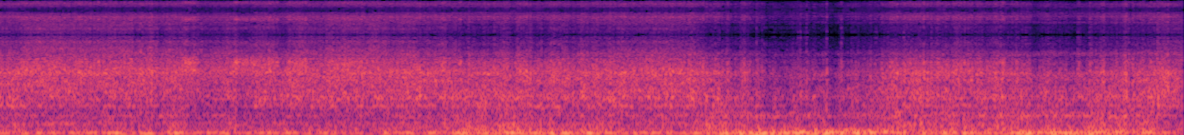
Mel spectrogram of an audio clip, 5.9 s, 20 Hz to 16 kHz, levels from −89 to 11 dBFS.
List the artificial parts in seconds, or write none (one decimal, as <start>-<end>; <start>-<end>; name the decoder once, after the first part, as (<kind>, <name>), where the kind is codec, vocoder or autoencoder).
none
